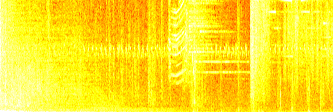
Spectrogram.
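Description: A Confringo fire spell detonates in Hogwarts Legacy with a loud, booming blast that rolls into a fading rumble, followed by bright chiming magical tones and a few scattered thuds.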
